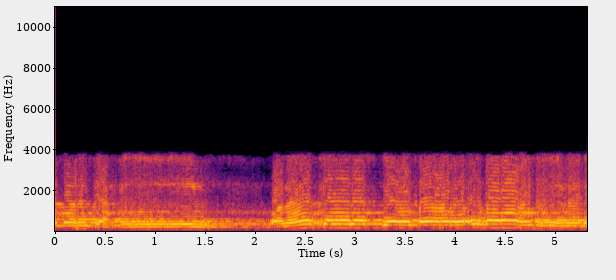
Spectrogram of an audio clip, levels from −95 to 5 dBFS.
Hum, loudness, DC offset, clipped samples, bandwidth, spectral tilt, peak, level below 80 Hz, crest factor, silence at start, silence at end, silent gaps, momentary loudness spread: none; -11 LUFS; 0.1%; under 0.1%; 4 kHz; -11.5 dB/octave; -4 dBFS; -58 dBFS; 8 dB; 0 s; 0 s; none; 5 LU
